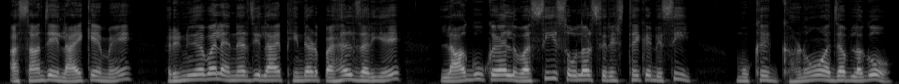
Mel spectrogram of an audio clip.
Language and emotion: Sindhi, surprised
